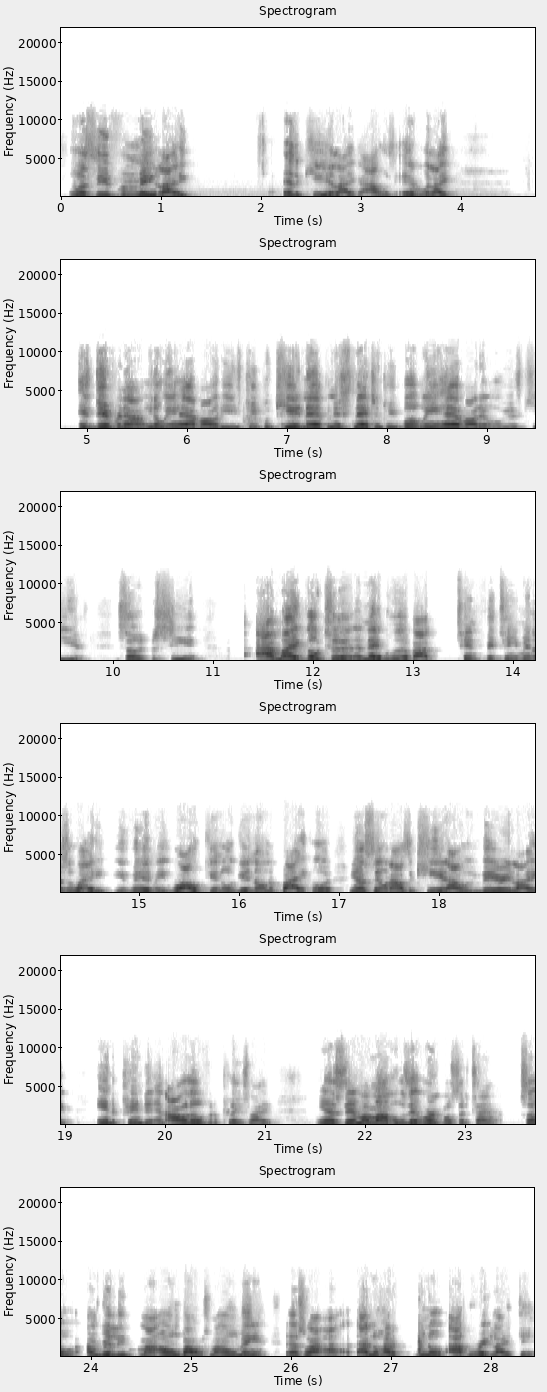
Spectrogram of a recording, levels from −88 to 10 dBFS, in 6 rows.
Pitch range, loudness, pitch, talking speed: 145-245 Hz, -22 LUFS, 180 Hz, 245 wpm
